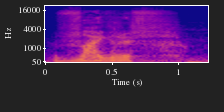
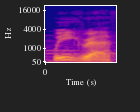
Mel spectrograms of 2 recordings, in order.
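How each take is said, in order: First: The name is pronounced in a German way. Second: The name is pronounced in a non-German way. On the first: This is how the speaker assumed it was said. "as I the German pronunciation with the W" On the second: This is how the game's actors say it. "as they say"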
